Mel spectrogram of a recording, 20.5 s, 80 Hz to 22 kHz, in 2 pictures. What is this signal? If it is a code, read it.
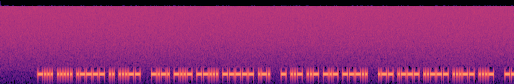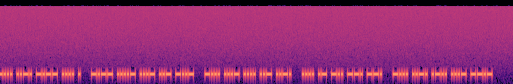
Morse code, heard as a keyed tone, machine-sent, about 37 wpm, 480 Hz. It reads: B51I3 CX70R TUUK8 WJ23V 7FYHE Y4VUX BVHUF HADGG BFLVQ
